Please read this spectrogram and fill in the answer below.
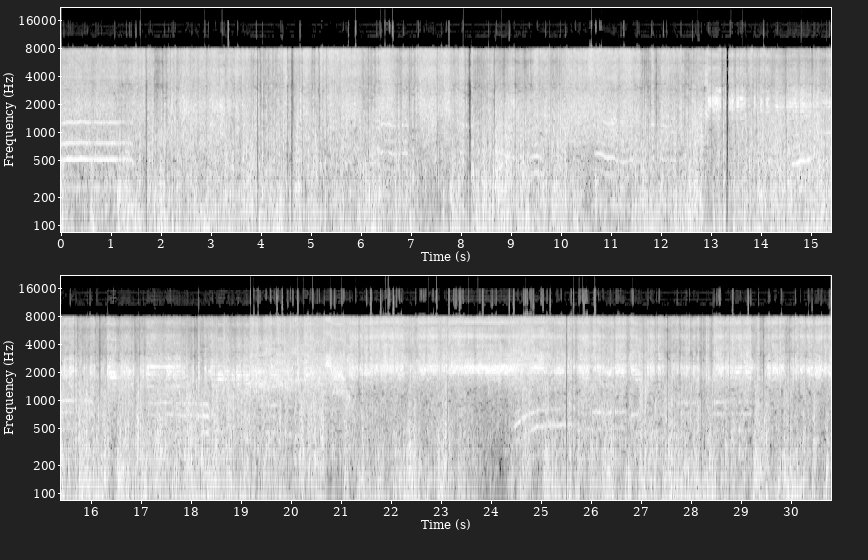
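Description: Violent whirlwind wind blasting against a phone microphone: a loud, dense rushing noise with irregular knocks and clatters of flying debris. A steady high-pitched whine joins about two-thirds of the way in.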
